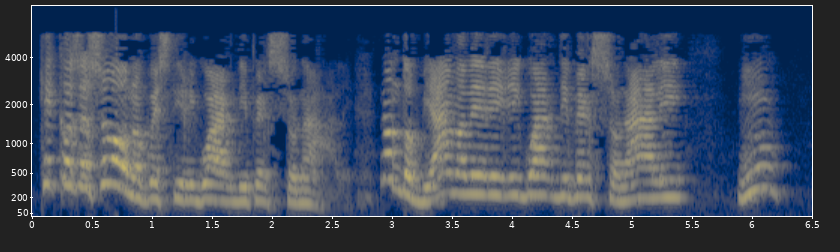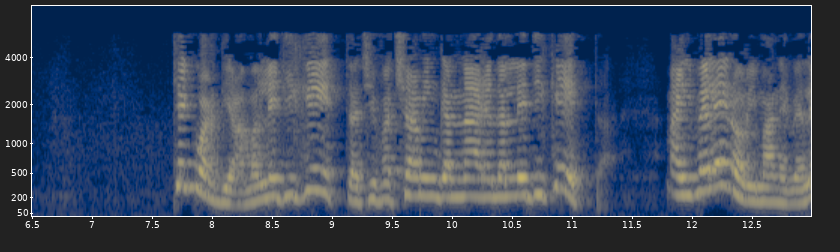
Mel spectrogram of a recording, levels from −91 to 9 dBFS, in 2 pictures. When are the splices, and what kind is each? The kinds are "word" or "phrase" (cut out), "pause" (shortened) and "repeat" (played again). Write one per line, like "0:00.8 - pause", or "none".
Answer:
none

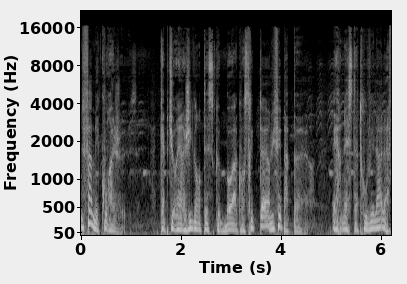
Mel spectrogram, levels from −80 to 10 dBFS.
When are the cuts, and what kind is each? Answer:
0:03.7 - word

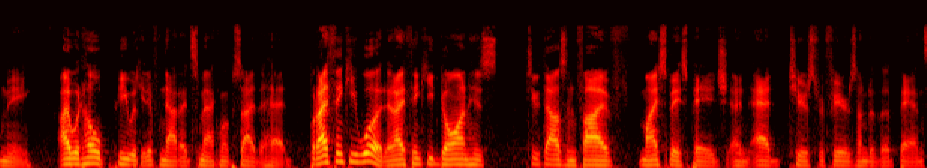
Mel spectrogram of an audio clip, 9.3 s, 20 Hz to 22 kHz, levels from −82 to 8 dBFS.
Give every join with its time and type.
0:01.4 - word
0:03.0 - pause

